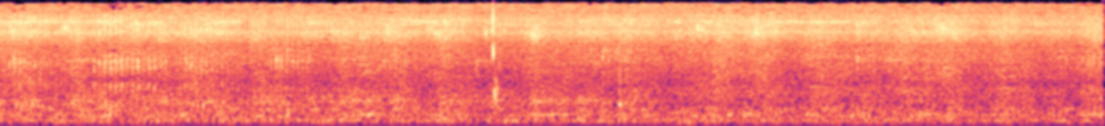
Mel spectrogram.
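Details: Tabby cat, a lazy house cat; low, steady rumbling purr running continuously at quiet level, with a faint hiss of background noise and one brief click.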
